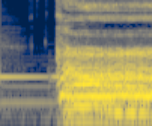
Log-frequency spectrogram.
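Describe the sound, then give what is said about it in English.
A voice imitates an alligator growl, an alligator coming out of a cracked egg in a children's story: after a brief low hum, a single loud, rough, rumbling "grrr" bursts out and holds steady for under a second. “So what animal is that?”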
